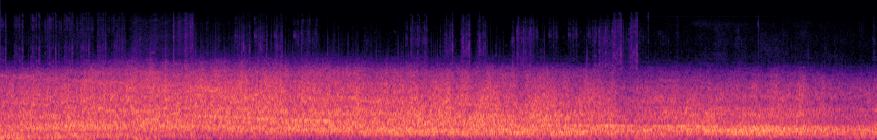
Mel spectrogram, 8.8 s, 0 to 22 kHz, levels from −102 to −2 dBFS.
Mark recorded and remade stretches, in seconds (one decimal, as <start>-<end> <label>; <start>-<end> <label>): 0.0-1.3 recorded; 1.3-1.9 remade; 1.9-8.8 recorded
